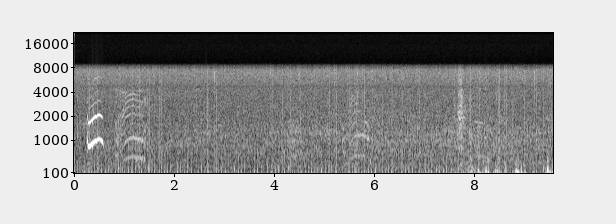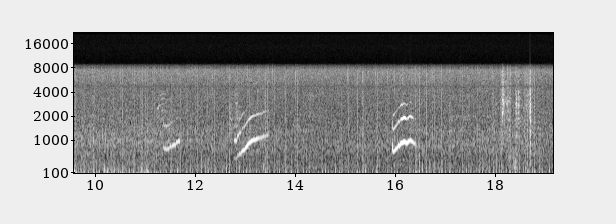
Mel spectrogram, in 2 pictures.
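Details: Cat meows from online videos played to a reacting, growling dog; thin, sharply rising then falling mews scattered across the recording, spaced several seconds apart, over a steady low background hum.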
